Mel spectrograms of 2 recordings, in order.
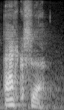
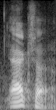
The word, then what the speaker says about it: AXA: background yeah okay this is from clean technica axa which is pronounced axa axa okay i looked into that okay try to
